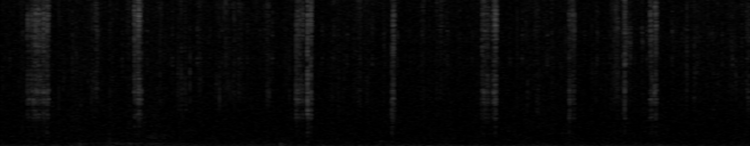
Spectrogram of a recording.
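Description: Near silence, with a handful of faint, short clicks and rustles spread through it as fabric and bias tape are handled.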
